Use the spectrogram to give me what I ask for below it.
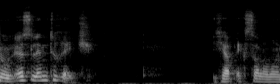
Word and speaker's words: Özlem Türeci: wird das wohl ausgesprochen das geht bleibt stumm wenn es so einen kleinen bogen oben drauf hat dass es hat so einen kringel darunter dann ist es wie das z ist ein weiches eso das c wird wie die ausgesprochen nur ein öl ist auch im türkischen ein öl wie in österreich die geschichte von uhr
